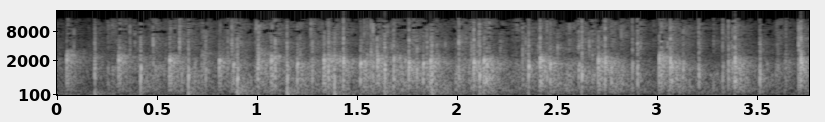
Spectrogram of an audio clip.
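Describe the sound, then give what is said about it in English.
A round of applause from a crowd for a Boy Scout's family being introduced at a City of Franklin recognition ceremony, dense overlapping claps forming a steady, loud crackling wash that continues throughout without pause or talking. “What a nice round of applause.”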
